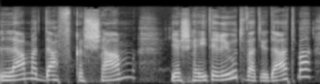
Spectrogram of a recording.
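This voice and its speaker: A plain, everyday voice from a woman at a moderate pace, with ordinary pitch variation and a dry, close sound with no echo. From Israel, Pardes Hanna. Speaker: podcast host. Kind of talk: interview. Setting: studio.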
